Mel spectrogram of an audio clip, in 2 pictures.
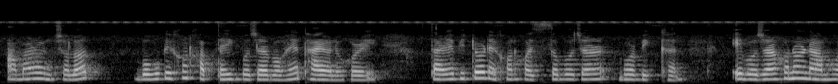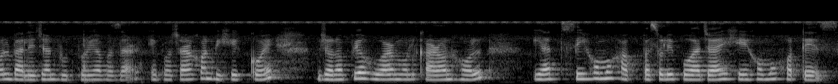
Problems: constant background noise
